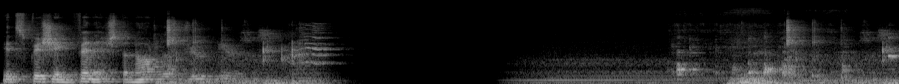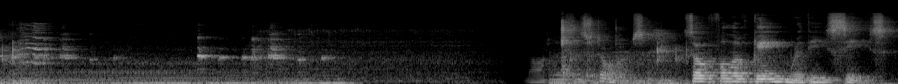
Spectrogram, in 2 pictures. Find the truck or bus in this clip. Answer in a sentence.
The truck or bus can be heard from 5.0 to 14.1 s.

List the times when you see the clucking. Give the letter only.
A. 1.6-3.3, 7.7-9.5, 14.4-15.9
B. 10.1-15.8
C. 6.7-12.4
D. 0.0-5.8
C.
